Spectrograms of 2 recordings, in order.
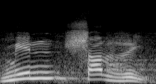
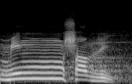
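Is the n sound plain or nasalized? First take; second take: plain; nasalized. First: The n is a plain, clear n sound. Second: The n is hidden and nasalized through the nose. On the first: The speaker calls it wrong. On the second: The speaker calls it right.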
